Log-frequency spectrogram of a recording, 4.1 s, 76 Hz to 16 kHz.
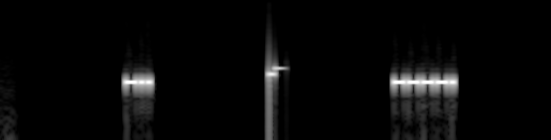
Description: Morse code, heard as a keyed tone, about 44 wpm, 700 Hz. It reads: D 9
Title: Single Character (Letter:Number:Punctuation:Prosign) 45wpm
